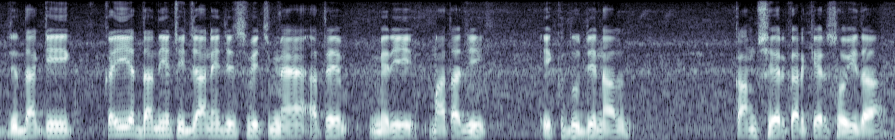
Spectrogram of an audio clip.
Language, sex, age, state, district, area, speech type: Punjabi, male, 30-45, Punjab, Pathankot, urban, spontaneous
